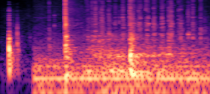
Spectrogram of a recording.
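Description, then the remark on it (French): A cash register at a cafeteria whirs with a steady mechanical hum, rapid ticking clicks and three sharp clacks spaced about half a second apart, with no one talking. “La caisse enregistreuse.”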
